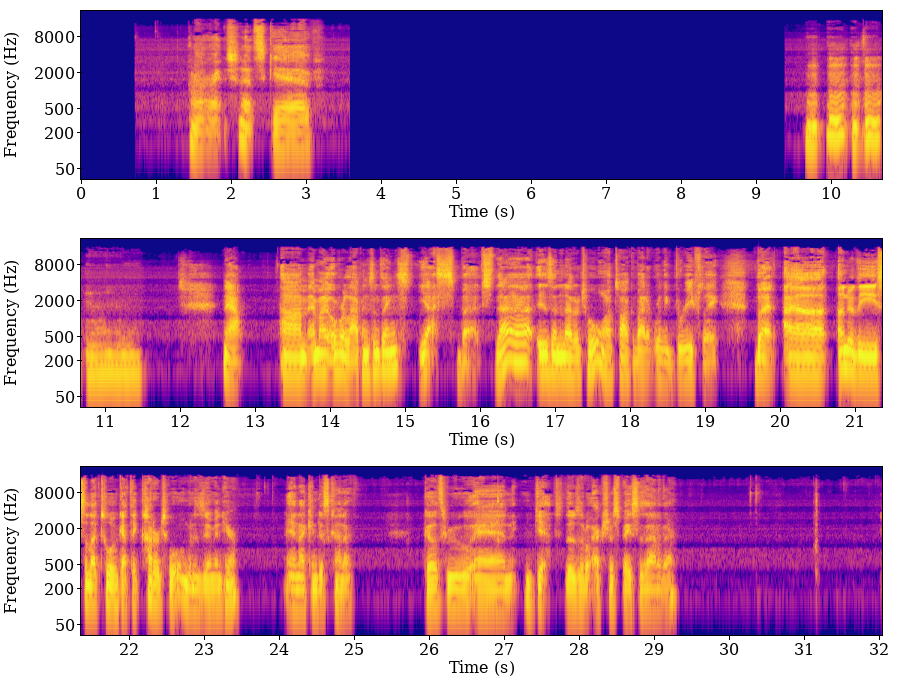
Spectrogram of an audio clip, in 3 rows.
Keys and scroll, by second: 7.7 super+z.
